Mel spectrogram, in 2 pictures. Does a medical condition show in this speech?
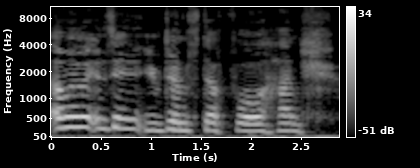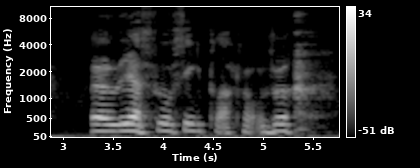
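Yes: cerebral palsy; brain damage at or around birth, affects coordination and muscle control of whole body.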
